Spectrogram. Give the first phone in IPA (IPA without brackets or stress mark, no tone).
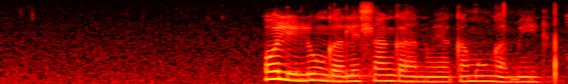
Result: o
